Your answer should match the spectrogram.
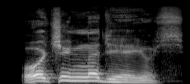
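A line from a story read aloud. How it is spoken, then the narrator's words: Gloomy grumble. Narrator (Russian): мрачно проворчал сапер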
